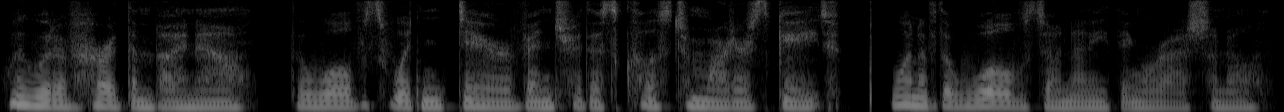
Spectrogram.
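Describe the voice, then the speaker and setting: An actress playing a devout, watchful cult sentry in a video game, speaking in a solemn, measured, pious way with a husky voice. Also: female voice, sits low, steady tone, a little mellow, dry recording, clean studio sound. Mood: solemn vigilance. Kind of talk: video game ambient dialogue.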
